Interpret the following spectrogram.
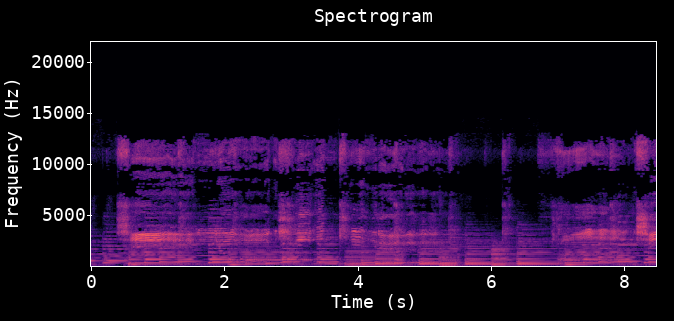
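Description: Upright piano played by ear, a melody over sustained chords, notes changing about every half second.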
